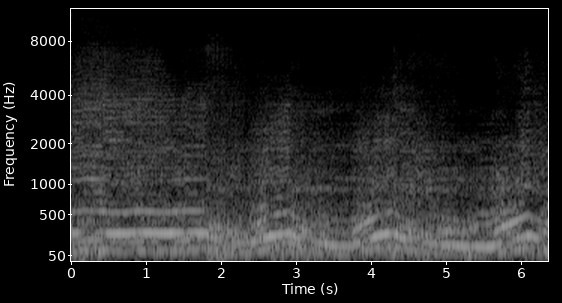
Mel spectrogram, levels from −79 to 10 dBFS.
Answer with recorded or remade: remade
